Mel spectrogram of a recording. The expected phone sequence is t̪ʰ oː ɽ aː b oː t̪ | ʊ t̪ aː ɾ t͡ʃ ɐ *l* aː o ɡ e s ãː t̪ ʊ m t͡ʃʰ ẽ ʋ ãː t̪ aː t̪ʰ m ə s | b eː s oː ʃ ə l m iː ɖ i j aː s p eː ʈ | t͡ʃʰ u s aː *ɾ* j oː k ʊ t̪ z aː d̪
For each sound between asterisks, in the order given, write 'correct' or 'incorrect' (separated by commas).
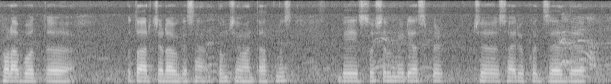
incorrect, correct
